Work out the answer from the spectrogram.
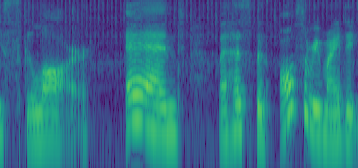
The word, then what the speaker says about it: Sklar: midea how embarrassing so his name is not Marty Schuyler it's Marty Sklar and my husband also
